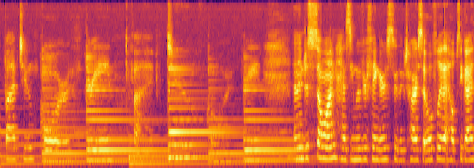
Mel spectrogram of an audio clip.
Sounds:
music, speech

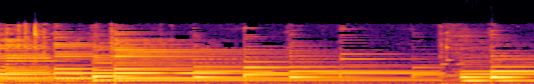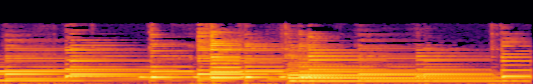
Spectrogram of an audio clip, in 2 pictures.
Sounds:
music, strum, musical instrument, guitar, electric guitar, plucked string instrument

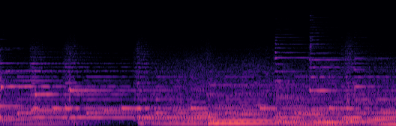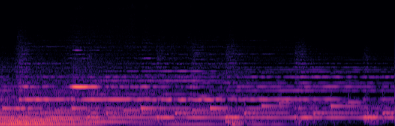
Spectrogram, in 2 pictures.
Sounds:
background music, music

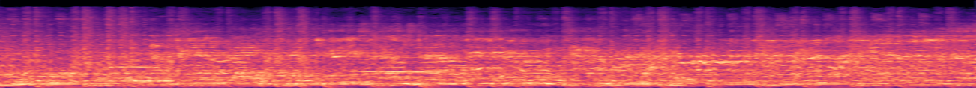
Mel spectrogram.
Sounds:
music, exciting music

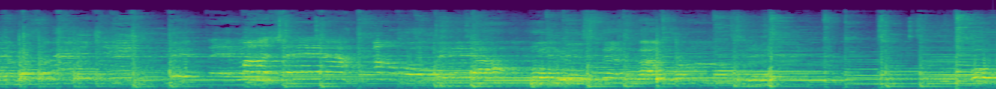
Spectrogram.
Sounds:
music, guitar, singing, male singing, musical instrument

